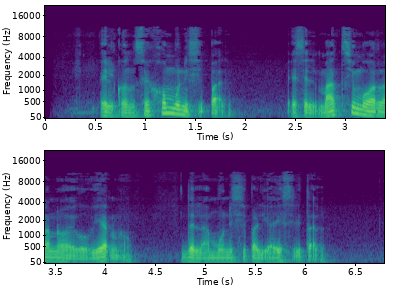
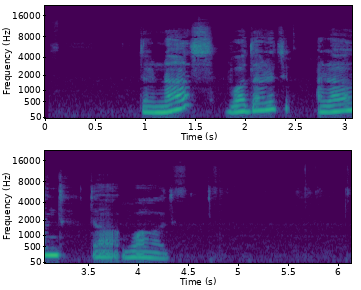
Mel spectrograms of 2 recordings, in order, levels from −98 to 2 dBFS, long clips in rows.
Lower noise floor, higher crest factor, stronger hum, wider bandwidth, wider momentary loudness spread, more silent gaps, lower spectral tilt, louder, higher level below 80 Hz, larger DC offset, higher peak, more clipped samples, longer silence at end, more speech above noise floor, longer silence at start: second, -59 dBFS vs -82 dBFS; about the same, 22 dB vs 18 dB; neither; second, 11.5 kHz vs 13.5 kHz; about the same, 13 LU vs 15 LU; neither; first, -8 dB/octave vs -5.5 dB/octave; first, -28 LUFS vs -44 LUFS; first, -48 dBFS vs -82 dBFS; neither; first, -6 dBFS vs -28 dBFS; neither; second, 0.6 s vs 1.7 s; second, 33 dB vs 38 dB; second, 0.55 s vs 0.95 s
